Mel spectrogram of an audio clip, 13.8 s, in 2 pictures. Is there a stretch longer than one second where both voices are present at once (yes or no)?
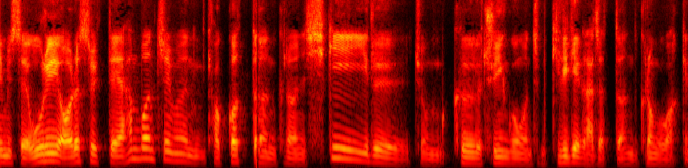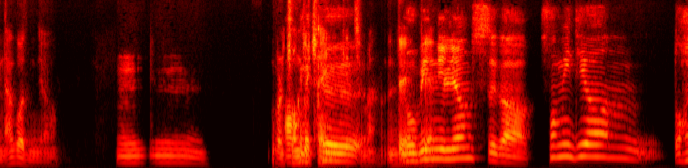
yes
